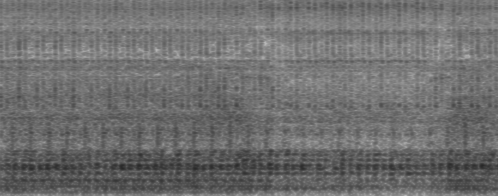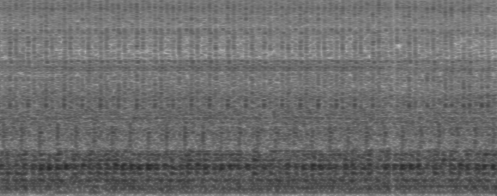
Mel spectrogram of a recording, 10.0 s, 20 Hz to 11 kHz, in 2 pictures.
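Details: BMW E92 335i N54B30 after 8 minutes of warm-up at idle, with no knock when cold; steady warm idle with a light, regular metallic tapping of roughly three a second; engine knock of unknown origin.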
